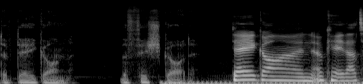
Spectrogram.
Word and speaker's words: Dagon: ancient Philistine Legend of Deon the fish God degon okay that's how you say it the fish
